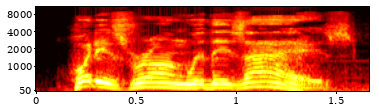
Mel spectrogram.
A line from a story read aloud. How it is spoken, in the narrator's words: I said frantically, considering I was more than likely going to die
